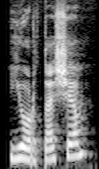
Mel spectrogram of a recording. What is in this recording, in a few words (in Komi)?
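"ёртасьӧм", female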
